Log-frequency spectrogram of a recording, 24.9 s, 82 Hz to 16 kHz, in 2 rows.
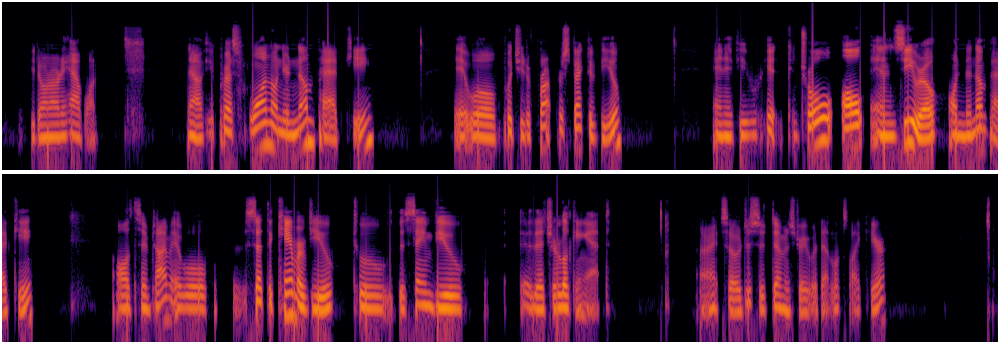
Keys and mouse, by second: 4.7 KP_1, 12.3 ctrl+alt+KP_0, 22.0-24.9 middle drag.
